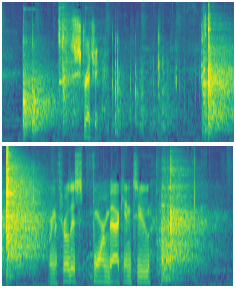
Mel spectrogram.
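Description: Metal clanks and bangs sharply, with a ringing echo.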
